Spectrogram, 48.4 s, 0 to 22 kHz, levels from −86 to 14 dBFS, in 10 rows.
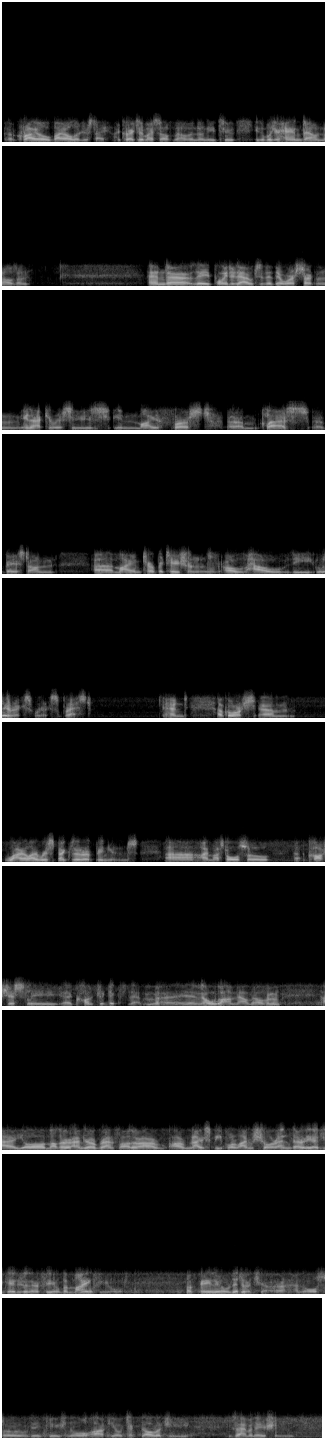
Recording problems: phone-call audio; poor line; nothing above 3.5 kHz
machinery noise; faint; throughout; 25 dB below the speech

